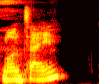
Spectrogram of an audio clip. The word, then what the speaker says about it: Montaigne: Montaigne.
